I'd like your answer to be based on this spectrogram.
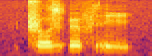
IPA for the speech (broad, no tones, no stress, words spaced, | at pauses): ʈ͡ʂozʔøfri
